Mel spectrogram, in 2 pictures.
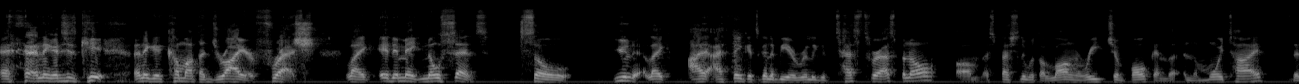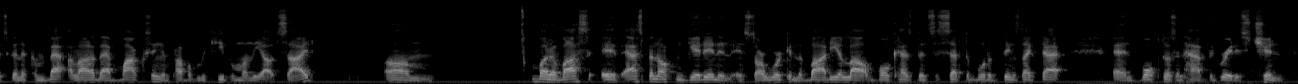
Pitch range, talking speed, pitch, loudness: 115-130 Hz, 220 wpm, 120 Hz, -36 LUFS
